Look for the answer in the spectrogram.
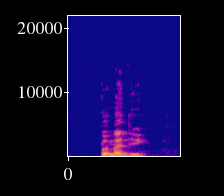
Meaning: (verb) past participle of pommader; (adjective) pomaded
- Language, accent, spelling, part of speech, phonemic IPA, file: French, France, pommadé, verb / adjective, /pɔ.ma.de/, LL-Q150 (fra)-pommadé.wav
